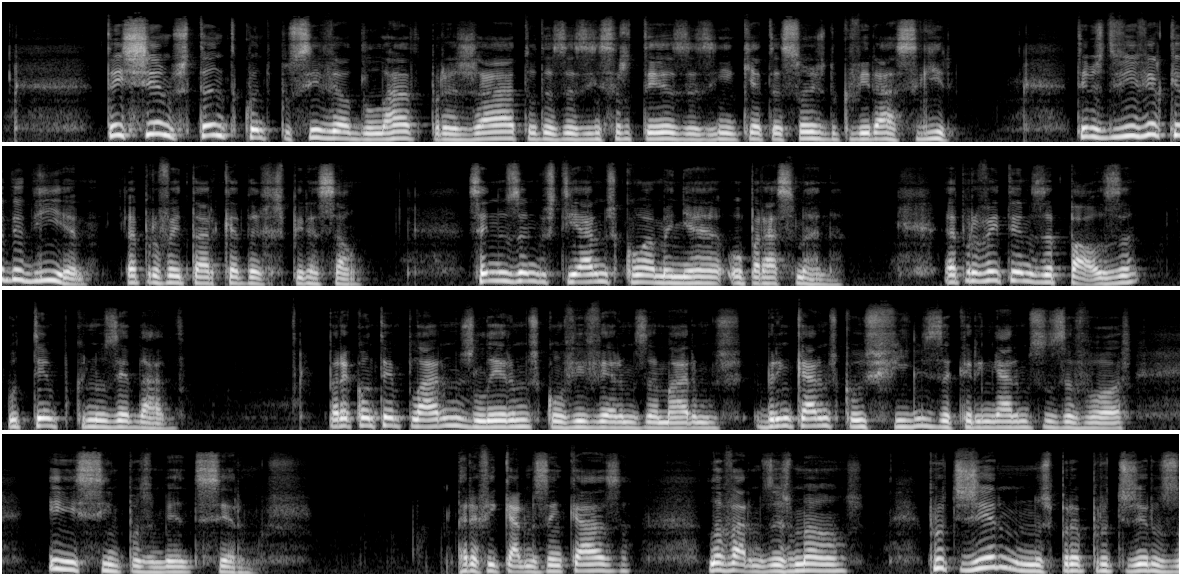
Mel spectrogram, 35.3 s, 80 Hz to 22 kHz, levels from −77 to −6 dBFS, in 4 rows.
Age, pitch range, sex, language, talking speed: 50-69, 165-215 Hz, female, Portuguese, 120 wpm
